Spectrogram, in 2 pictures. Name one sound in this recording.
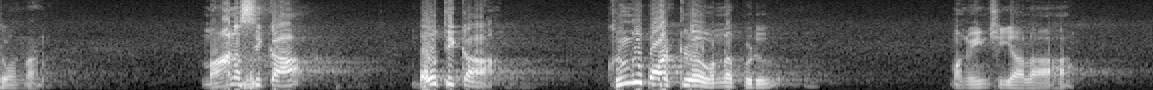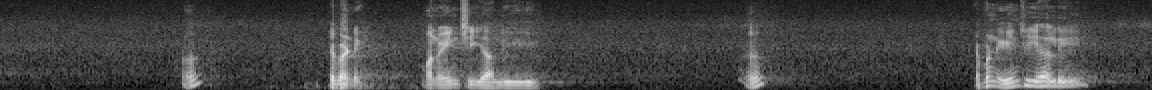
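A middle-aged man speaks with animation through a headset microphone and loudspeakers, in short bursts with long pauses.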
